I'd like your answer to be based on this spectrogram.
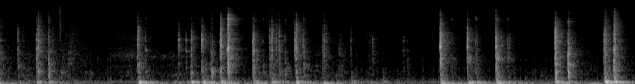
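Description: Typing on a computer keyboard while entering a line of code: quick bursts of clattering keystrokes with short pauses between them, close and clear, no talking.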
